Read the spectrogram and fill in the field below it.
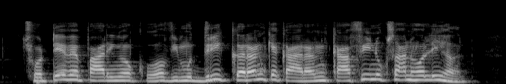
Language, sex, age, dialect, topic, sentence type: Magahi, male, 25-30, Central/Standard, banking, statement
